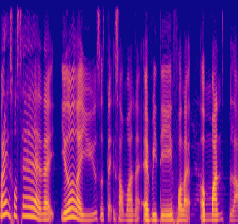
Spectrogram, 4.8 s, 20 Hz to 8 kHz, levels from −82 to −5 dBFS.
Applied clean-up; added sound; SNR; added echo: none; none; none; none.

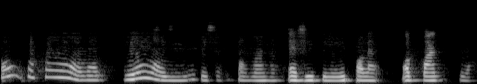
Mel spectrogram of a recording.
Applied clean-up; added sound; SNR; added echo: neural mask model DeepFilterNet 3.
